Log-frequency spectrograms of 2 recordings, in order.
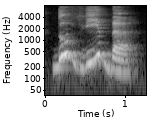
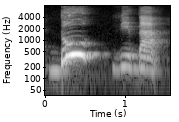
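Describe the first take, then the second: First: The stress is on the second syllable. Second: The stress is on the first syllable. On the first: It is the verb meaning someone doubts. "Duvida não tem acento" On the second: It is the noun meaning a doubt. "Dúvida é no du"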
